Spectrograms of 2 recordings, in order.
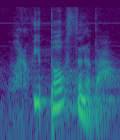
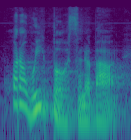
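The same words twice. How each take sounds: First: "what are we boasting about?" in a breathy whisper. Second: Said in the usual way. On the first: Shown as a demonstration. Preacher whispering the question back to the church. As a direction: drop to a whisper on "we".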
